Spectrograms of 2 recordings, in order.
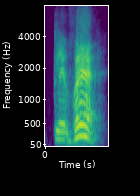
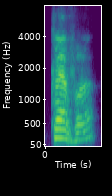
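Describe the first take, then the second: First: "clever" with the second syllable punched loud, cle-VER; mis-stress "clever" on "ver"; wrong final stress. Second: "clever" as CLE-ver, first syllable stressed. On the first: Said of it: "No, not like that". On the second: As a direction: model "clever" correctly with a light "ver". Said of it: "you are giving stress on first syllable". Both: Shown as a demonstration.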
